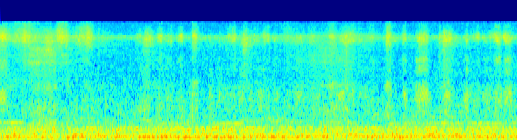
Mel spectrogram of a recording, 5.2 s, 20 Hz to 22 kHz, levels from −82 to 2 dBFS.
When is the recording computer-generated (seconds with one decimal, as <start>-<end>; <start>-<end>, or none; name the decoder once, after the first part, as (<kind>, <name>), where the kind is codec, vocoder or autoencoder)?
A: 0.0-0.6 (autoencoder, DAC-VAE); 2.8-3.8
